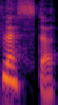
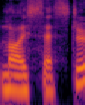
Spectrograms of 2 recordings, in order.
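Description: First: The name is not pronounced the way it is spelled. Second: The name is pronounced the way it is spelled. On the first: The speaker calls it right. "it's Leicester" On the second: The speaker calls it wrong. "because it looks like Leicester, but it's not Leicester"

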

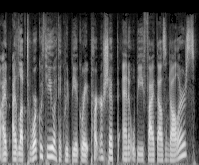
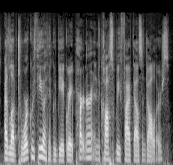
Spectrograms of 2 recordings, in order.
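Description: First: The voice rises at the end like a question. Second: The voice falls at the end with finality.

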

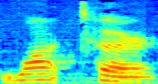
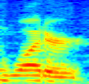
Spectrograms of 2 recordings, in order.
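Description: First: The middle consonant is a clear T sound. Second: The middle consonant sounds like a quick R.

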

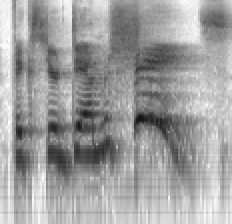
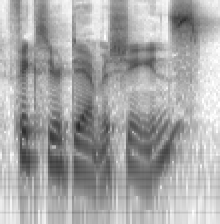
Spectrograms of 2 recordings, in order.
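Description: First: It is said loudly, as if shouting. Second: It is said in a plain, calm voice.

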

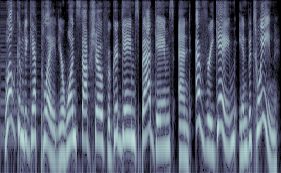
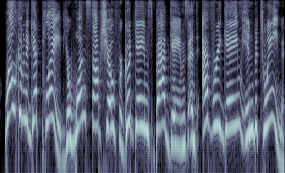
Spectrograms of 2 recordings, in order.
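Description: First: It is said with little enthusiasm. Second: It is said with more enthusiasm.

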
